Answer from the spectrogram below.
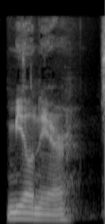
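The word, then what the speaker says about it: Mjölnir: Mjolnir. – Can you say that one more time? Because that was very much Mjolnir. Not the right way to say it.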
